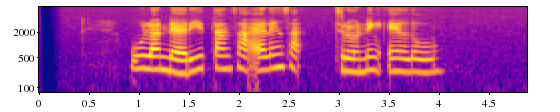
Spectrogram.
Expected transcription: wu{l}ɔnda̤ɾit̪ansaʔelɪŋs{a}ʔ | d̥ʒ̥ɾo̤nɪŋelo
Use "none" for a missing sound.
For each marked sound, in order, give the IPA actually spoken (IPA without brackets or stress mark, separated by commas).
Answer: l, a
